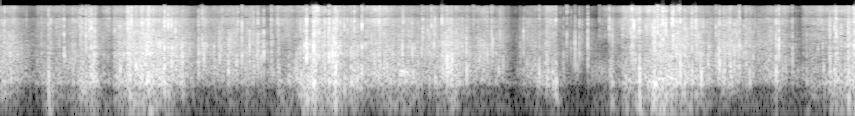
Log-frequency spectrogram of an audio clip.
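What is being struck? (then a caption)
Glossy magazine pages. Thin, glossy printed magazine pages lying on a stack of weekly magazines are crumpled and squeezed by the bare fingertips of a ringed hand. The result is a dense, continuous crinkling and crackling that is bright and papery with almost no low end. It swells and dips in waves, with brief lulls between the louder bursts.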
